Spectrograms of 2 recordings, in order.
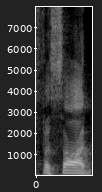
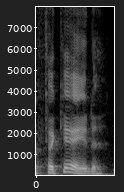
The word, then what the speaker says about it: facade: like that really yeah I'm impressed you knew how to pronounce facade because I I feel like I was maybe like you know well older than you before I knew how to say that you know the ficade yeah how I probably pronounced it so you you've been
